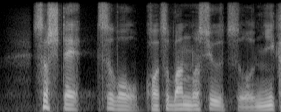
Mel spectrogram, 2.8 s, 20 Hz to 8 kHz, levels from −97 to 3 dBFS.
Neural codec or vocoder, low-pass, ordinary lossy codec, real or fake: codec, 16 kHz, 0.8 kbps, ZipCodec; 7.2 kHz; none; fake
